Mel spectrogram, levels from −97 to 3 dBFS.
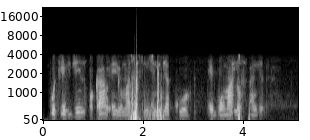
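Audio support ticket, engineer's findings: GSM full-rate codec throughout. Buzzy, gravelly speech band-limited to 300 Hz–3.4 kHz. Regular-pulse excitation coding, consistent with a 13 kbps full-rate path.

GSM bit errors at 1.70–2.43 s and 3.90–4.13 s. Squawks, pops, gargling. Corrupted filter, pitch and gain parameters distorting frames; heavier in the first burst.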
